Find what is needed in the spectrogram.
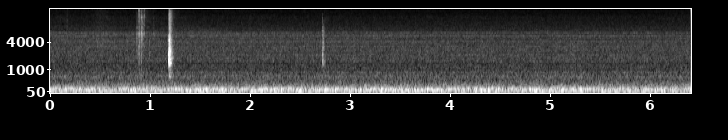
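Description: A steady low background rumble, with three light clicks in the first few seconds as a small plastic Minnie Mouse figurine is picked up and handled.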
